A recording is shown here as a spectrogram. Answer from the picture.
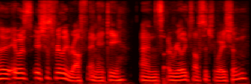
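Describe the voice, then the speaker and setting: Speaking at a fairly quick pace with an Australian accent, a man has a fairly low, dark, mellow voice and lively intonation. The recording is very clean, with a silent background. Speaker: VTuber streamer. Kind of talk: casual livestream chat. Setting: livestream. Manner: fast; loud.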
